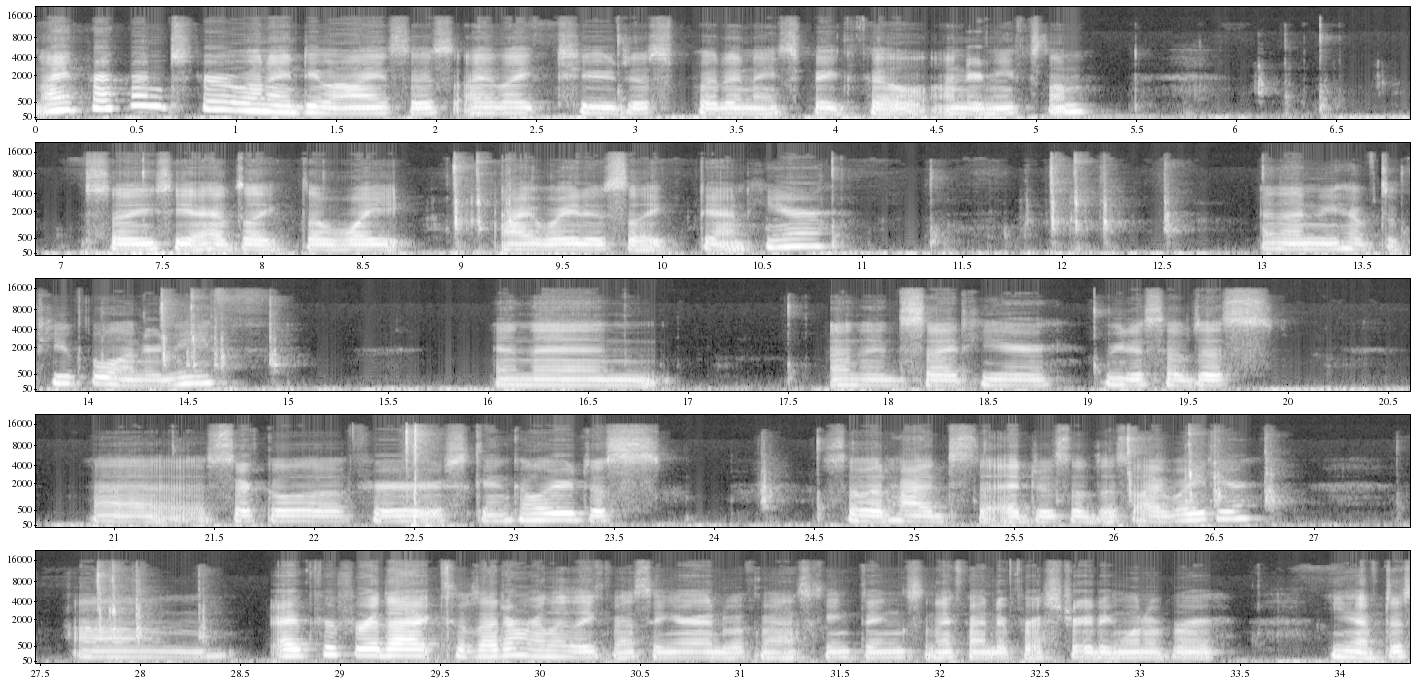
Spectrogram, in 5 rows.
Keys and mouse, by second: 0.8 click, 6.7 double click, 7.7 click, 9.2 click, 9.4 ctrl+z, 9.6 click, 15.1 ctrl+z, 17.0 click, 17.2 double click, 17.8 click, 24.8 click, 25.0 double click, 25.7 click, 26.7 ctrl+z, 27.8 click, 28.2 ctrl+z, 32.9 click.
